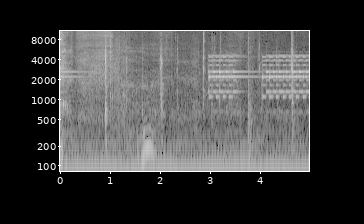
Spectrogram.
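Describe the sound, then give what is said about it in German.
A mobile phone rings with an electronic ringtone: a bright, repeating melodic pattern of stacked tones sounds in two bursts near the end, after a few scattered clicks and knocks. “Nanu, wer mag denn das sein? Hey, das ist Derek. Gib mir das Handy”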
